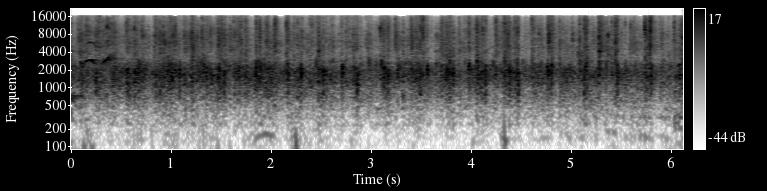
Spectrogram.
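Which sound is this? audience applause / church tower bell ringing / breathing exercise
audience applause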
